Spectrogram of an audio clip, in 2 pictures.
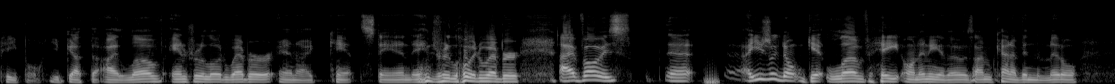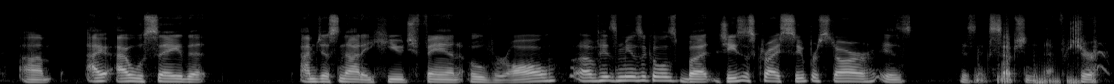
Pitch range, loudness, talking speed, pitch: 115-155 Hz, -29 LUFS, 170 wpm, 130 Hz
